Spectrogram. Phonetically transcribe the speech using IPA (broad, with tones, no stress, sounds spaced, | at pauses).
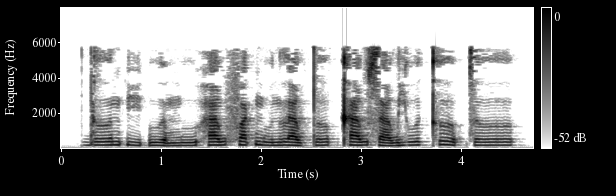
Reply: d ɤː˧˥ n ʔ i˧˩ ʔ u˧˩ ə̯ m u˩˧ h a˧˥ w f a˧˥ k̚ m uː˩˧ n l a˧˩ w t̪ ɤː˧˥ p̚ kʰ a˧˥ w s a˩˧ w j u˧˥ ə̯ kʰ ɤː˥˨ p̚ s ɤː˧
